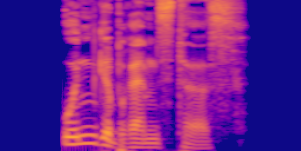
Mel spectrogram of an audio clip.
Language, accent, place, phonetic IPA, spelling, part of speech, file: German, Germany, Berlin, [ˈʊnɡəbʁɛmstəs], ungebremstes, adjective, De-ungebremstes.ogg
- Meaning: strong/mixed nominative/accusative neuter singular of ungebremst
